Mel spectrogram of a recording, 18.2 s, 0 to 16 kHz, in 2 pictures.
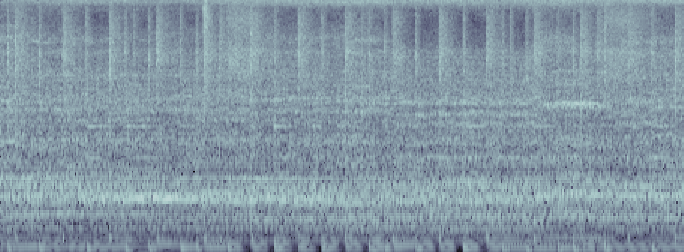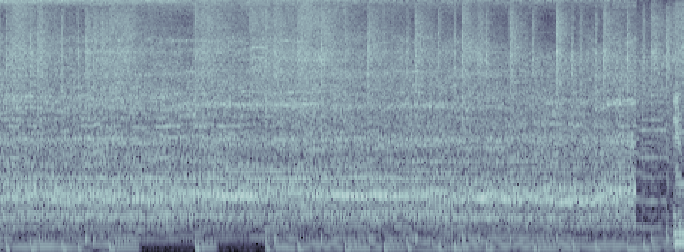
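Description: A Super Frog 1/14 T14 RC crawler transport vehicle climbs a low slope, its small electric motor giving a steady, continuous whine with a buzzing low drivetrain hum throughout, close and fairly loud, with no talking.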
